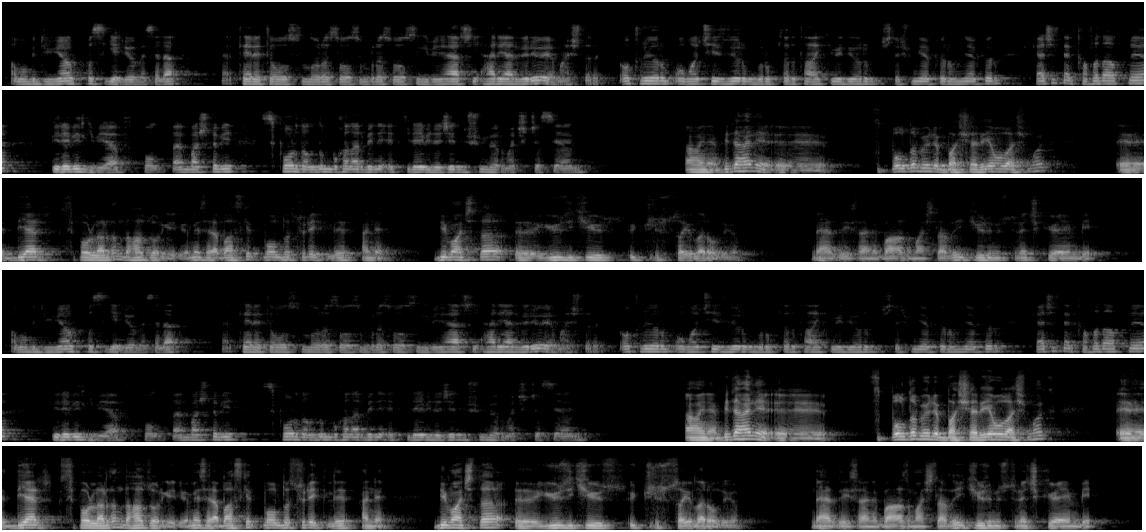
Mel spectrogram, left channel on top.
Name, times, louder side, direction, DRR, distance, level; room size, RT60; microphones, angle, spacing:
voice 1, 0.1-1.8 2.2-10.0 10.3-11.5 11.9-17.2, left 3 dB, 35° left, 0.4 m, -32 dB
voice 2, 18.3-19.7 20.1-21.9 22.6-26.7 27.2-30.2 30.9-33.7, right 4 dB, 55° right, 0.3 m, -26 dB
9.3 x 5.8 x 4.8 m
head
